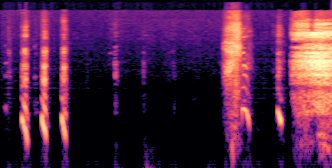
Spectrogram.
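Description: A series of quick vocal bursts, three short puffs then a louder sneeze-like blast ending in a long breathy hiss, fairly close with no talk.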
